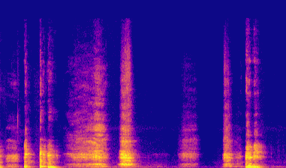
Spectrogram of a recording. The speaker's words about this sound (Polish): Muszę wziąć większy wdech.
